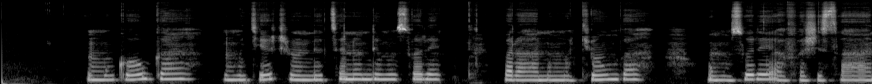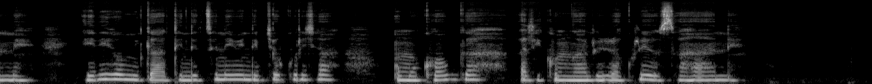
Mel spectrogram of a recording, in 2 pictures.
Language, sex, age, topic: Kinyarwanda, female, 25-35, health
